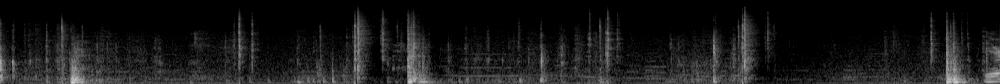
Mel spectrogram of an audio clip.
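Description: Irregular sharp clicks and knocks, about seven in all, from a manual staple gun and from a vinyl cover being stretched over a plastic motorcycle seat pan during re-upholstering.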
